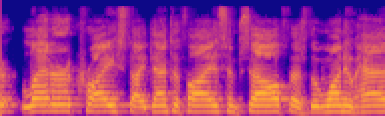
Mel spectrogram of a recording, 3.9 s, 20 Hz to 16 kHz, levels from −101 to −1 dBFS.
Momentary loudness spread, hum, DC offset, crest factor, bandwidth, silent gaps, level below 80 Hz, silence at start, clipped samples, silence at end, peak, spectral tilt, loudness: 4 LU; none; under 0.1%; 14 dB; 12.5 kHz; none; -76 dBFS; 0 s; under 0.1%; 0 s; -8 dBFS; -4 dB/octave; -23 LUFS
